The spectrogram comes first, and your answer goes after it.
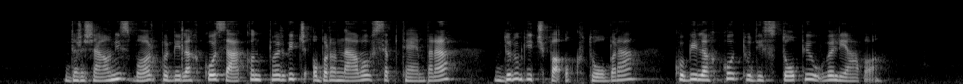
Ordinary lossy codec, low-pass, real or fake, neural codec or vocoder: none; none; fake; codec, 16 kHz, 4 kbps, FunCodec, trained on Chinese and English, 50 frames a second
